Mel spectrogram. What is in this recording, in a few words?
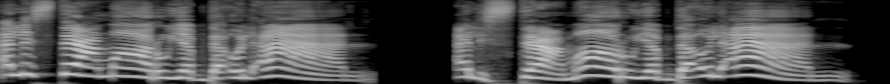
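Alien Threatening; Gaming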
